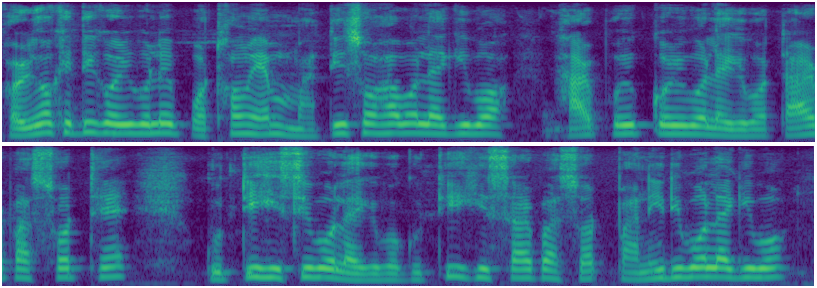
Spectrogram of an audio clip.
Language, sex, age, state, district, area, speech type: Assamese, male, 18-30, Assam, Dhemaji, rural, spontaneous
